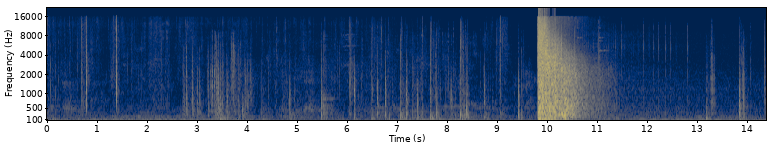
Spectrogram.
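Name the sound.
gunshots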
